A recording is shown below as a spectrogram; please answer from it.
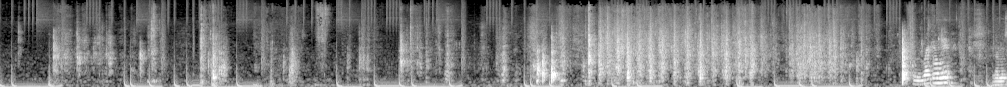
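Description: Plastic gallon jug of water being handled, then shaken hard for several seconds in the middle to mix in liquid plant nutrients, the water sloshing inside. Background music with a steady bass beat plays underneath.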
